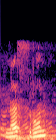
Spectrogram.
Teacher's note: سین کی آواز باریک اور سیٹی والی ہوتی ہے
